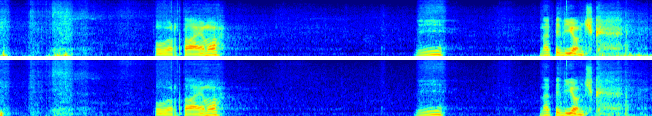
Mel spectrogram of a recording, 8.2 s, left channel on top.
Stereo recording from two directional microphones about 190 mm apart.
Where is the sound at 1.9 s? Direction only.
20° right (ahead or behind).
